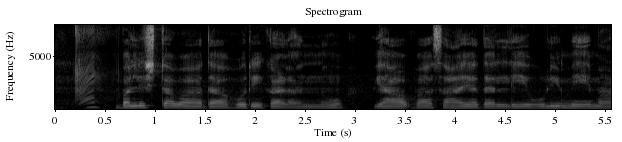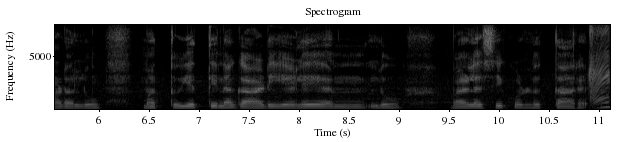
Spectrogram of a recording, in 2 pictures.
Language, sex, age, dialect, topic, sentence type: Kannada, female, 36-40, Mysore Kannada, agriculture, statement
